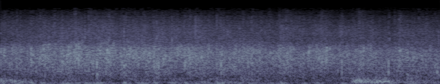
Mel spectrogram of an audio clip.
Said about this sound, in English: Yes, round of applause for that. That's worth celebrating.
